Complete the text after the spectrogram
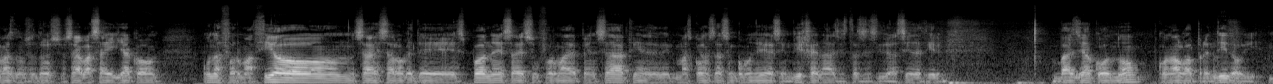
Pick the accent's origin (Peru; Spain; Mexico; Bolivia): Spain; Madrid, Community of Madrid; Decía, no, soy de Madrid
